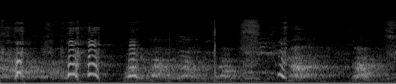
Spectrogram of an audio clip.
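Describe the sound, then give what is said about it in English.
An excited dog gives several short, yappy barks and yips in quick bursts during a sermon, over a murmur of background voices. “I'm going to preach harder because the dog's getting excited.”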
